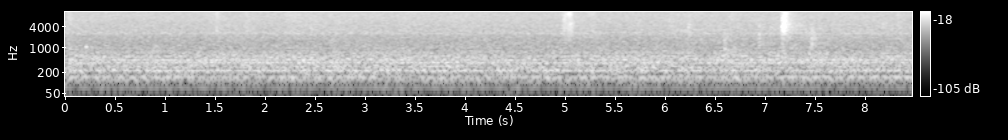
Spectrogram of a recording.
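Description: A man's hands and feet thump softly on a floor mat.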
